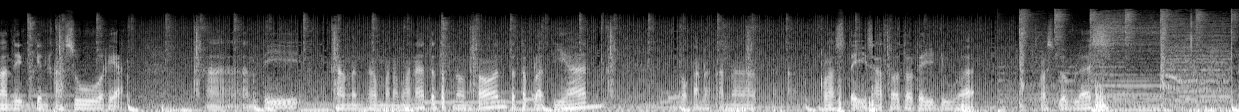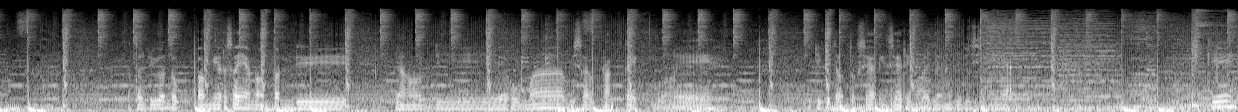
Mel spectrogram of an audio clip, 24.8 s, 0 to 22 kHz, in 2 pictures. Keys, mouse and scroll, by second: 0.0-0.6 right drag, 0.9 right click, 1.6 right drag, 2.0 right drag, 2.4-3.3 right drag, 3.8 right click, 4.4-5.7 right drag, 6.0 right click, 6.9 right click, 7.2 right click, 8.0-8.5 right drag, 8.7 right click, 9.6-10.2 middle drag, 10.2-11.1 right drag, 11.1-11.7 middle drag, 11.7-12.7 right drag, 12.7-13.2 middle drag, 13.6-14.3 right drag, 14.6-15.0 right drag, 15.0-16.4 middle drag, 16.4 right click, 16.8-17.1 right drag, 17.1-17.7 middle drag, 17.7-18.1 right drag, 18.4-23.9 middle drag.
